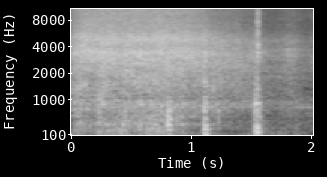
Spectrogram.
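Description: Plastic snake tub being slid shut in a Herpxotic rack: a scraping slide of plastic on plastic lasting about a second, then a few sharp knocks, the loudest about a second and a half in.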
